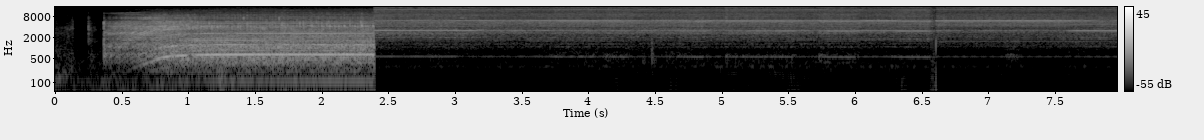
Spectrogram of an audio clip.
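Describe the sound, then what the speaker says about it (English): Angle grinder with a flap wheel shaving down protruding screw tips on wood, a loud high whine spinning up and grinding for a couple of seconds, then a steady freewheeling hum as it runs down. "with the flapper wheel attached to my grinder, I'm going to very carefully shave those down so as not to mar the wood"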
